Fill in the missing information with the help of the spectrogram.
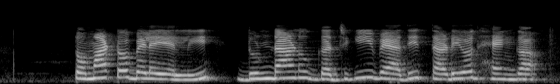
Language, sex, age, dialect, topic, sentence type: Kannada, female, 25-30, Dharwad Kannada, agriculture, question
